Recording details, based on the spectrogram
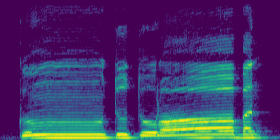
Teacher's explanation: با دو زبر بن، کنت ترابا. را کو کھینچ کے پڑھا اس لیے کہ یہ کھڑا زبر ہے اس کے اوپر، اور کھڑا زبر الف مدہ کے قائم مقام، اس لیے الف کے برابر کھینچ کے پڑھیں گے. · اور یہاں اخفا کا قاعدہ، اس لیے کہ نون ساکن کے بعد حروف اخفا کے 15 حرفوں میں سے تا آیا، اس لیے گنہ کر کے پڑھیں گے ایک الف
